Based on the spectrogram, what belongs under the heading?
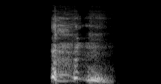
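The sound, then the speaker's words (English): A single sneeze, a short breathy burst in two quick parts lasting well under a second, loud against otherwise silent surroundings with no talking. “I sneezed.”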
